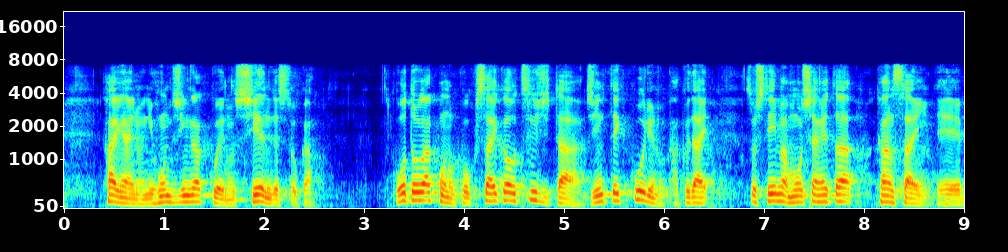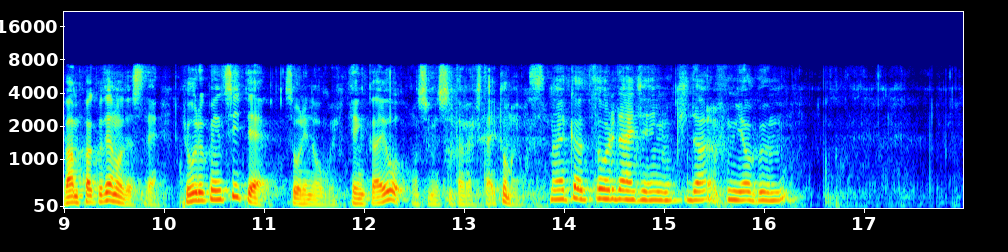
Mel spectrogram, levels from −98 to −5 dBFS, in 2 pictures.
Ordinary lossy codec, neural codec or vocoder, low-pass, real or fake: none; codec, 16 kHz, 4.8 kbps, FACodec; 7.2 kHz; fake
